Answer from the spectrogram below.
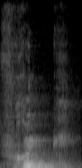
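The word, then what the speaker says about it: Frnck: Une série que j'adore, mais qui est très difficile à prononcer. C'est Frunk.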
